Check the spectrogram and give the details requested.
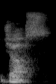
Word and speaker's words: Jose: just as a correction my first name is pronounced Joss so the E is not pronounced so oh no issue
